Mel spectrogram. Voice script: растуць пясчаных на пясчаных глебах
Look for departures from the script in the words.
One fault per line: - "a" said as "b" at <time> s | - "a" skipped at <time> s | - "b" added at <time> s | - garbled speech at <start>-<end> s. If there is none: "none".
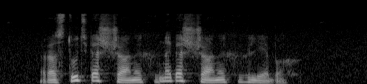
none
